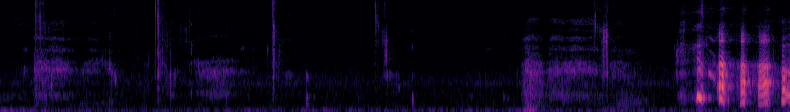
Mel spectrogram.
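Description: Close chewing and biting on empanadas. Faint wet mouth sounds and soft breaths build to a run of louder, rapid chewing bursts at the end.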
